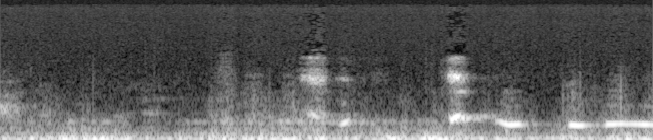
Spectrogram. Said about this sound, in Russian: Что такое? О чем вы плачете, Алели?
